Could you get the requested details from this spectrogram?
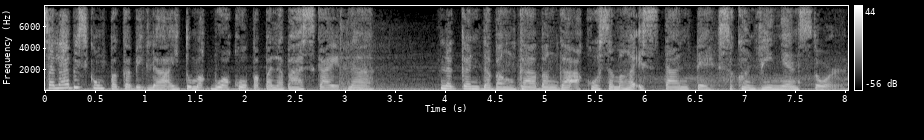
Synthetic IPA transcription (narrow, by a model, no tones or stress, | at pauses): sɐlaːbɪskʊŋpɐɡ̚kɐbɪɡlaʔɐjt̪ʊmɐk̚boʔɐko̞pɐpɐlɐbaskaːhɪt̪̚nɐ | nɐɡ̚kɐnd̪abɐŋkabɐŋɡaʔɐko̞sɐmɐŋaʔɪst̪ant̪ɛsɐkonvinjɐnst̪o̰ɹ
